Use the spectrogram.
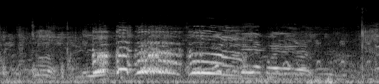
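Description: A 9-to-10-month-old fighting rooster crows nearby at the Rayachoti market, one long drawn-out call with other fowl clucking in the background.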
